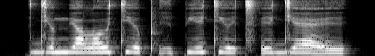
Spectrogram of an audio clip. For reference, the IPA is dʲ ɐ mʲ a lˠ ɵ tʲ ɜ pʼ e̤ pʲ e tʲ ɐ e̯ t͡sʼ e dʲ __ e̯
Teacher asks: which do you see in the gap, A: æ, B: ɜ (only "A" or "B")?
A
